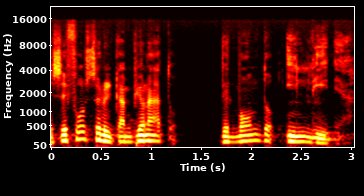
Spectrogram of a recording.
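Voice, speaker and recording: In a dark, mellow tone, a man talks at a moderate pace against a quiet background. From Italy. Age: 60s. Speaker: author and professor; professor. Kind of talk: book talk. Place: hall. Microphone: handheld.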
